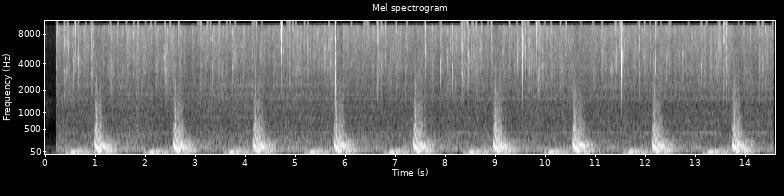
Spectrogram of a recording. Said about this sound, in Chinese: 我们来听一下，这个就是呃离岸风场打桩的声音到底有什么影响？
